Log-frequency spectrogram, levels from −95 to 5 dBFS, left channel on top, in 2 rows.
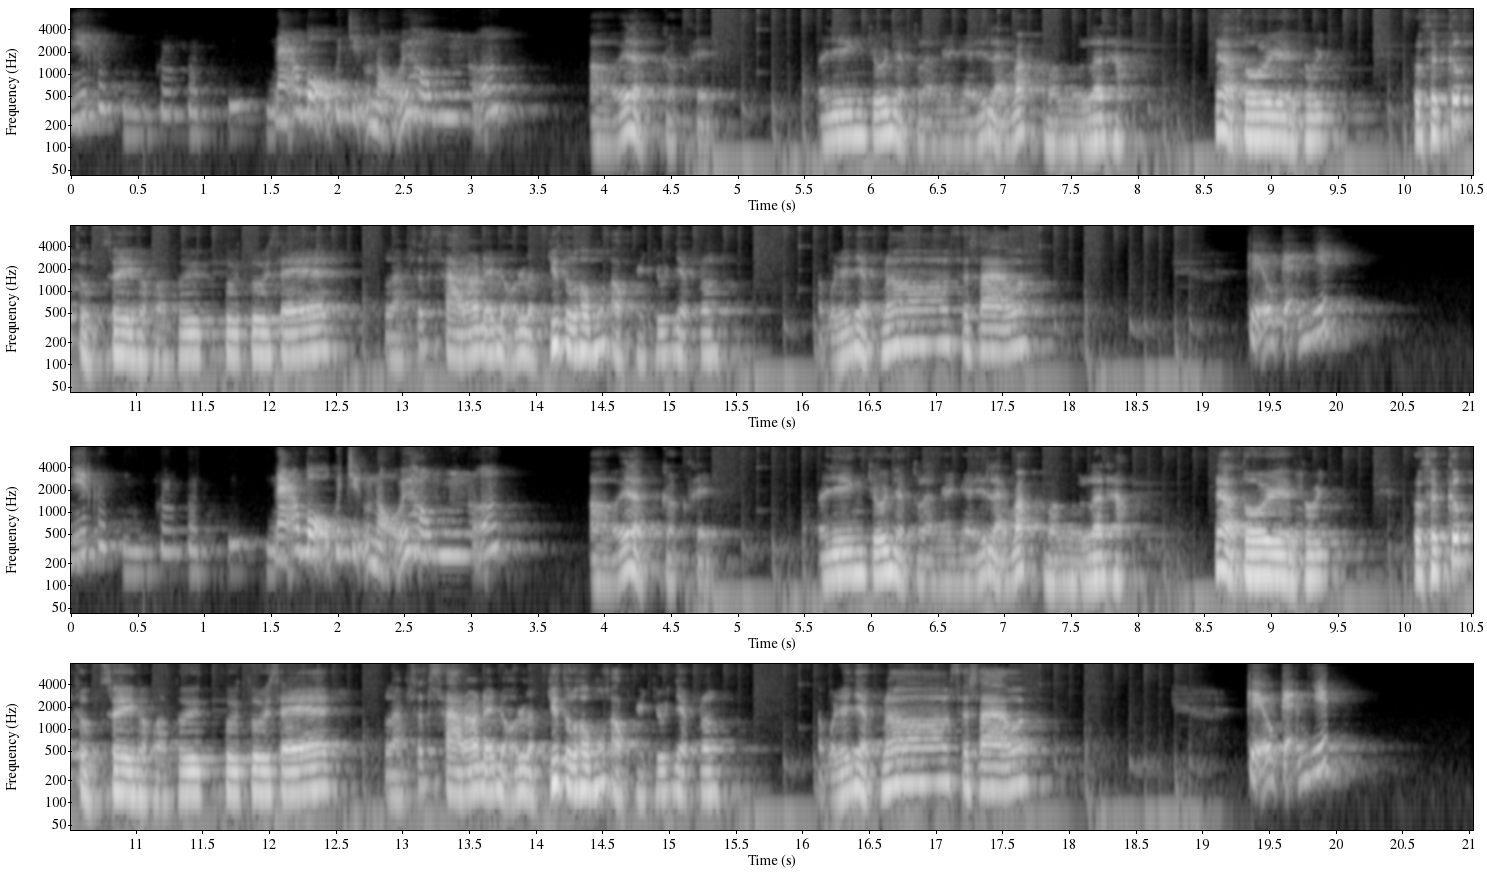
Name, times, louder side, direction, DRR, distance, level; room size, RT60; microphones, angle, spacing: voice 1, 0.0-3.2 16.7-16.9 19.3-20.0, right 3 dB, 60° right, 1.1 m, -26 dB
voice 2, 3.9-4.8 5.6-7.9 8.6-9.5 10.1-12.5 12.9-15.4 16.1-17.7, right 3 dB, 30° right, 0.6 m, -20 dB
sound 1, 4.6-19.0, equal, 15° left, 1.4 m, -44 dB
20.5 x 12.5 x 4.4 m
head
